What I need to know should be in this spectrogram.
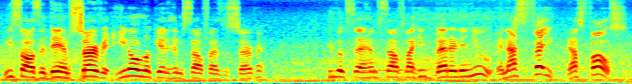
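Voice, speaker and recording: A man's voice: high voice, fairly quick, noisy background. A man preaching on a live stream, reading scripture aloud and expounding it in a confrontational, profane way. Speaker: street preacher.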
